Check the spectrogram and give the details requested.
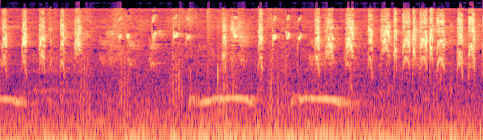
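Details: Chestnut-backed scimitar babbler in lively song meant to provoke other birds into answering: three low, hollow, arched whistles spaced about a second apart, with plenty of high twittering and chirping from other birds around it.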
